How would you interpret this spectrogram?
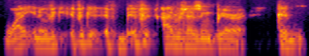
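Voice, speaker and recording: A man in his fifties, co-hosting a casual podcast, animated and playfully mock-indignant. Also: medium pitch, brisk, slightly rough, dull audio. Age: 50s. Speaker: podcast co-host. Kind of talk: casual chat. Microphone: remote call.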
